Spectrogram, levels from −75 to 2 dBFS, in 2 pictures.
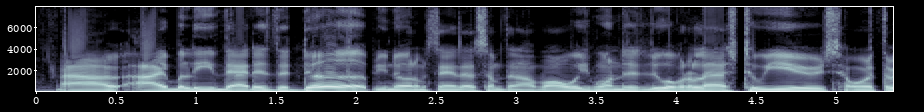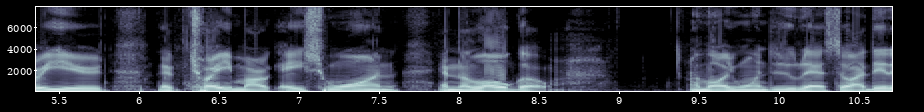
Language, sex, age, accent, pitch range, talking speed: English, male, 20-39, American, 110-130 Hz, 240 wpm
